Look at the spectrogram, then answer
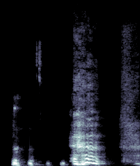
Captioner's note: laughs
